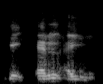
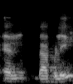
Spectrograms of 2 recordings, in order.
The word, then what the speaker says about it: Lie: TRY GVE LIE. It's not LEE, it's LIE.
